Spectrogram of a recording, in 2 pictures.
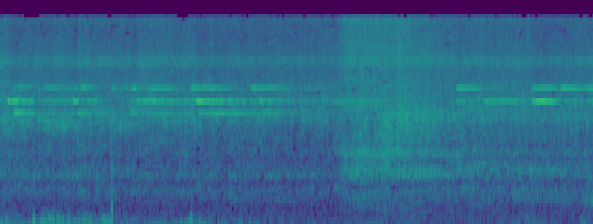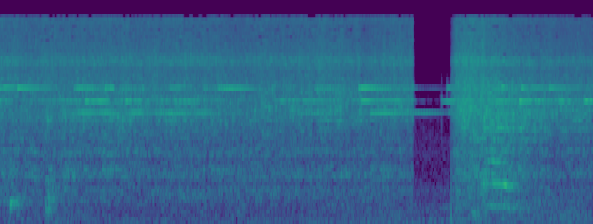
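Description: Eggplant omelette frying in shallow oil in a stainless steel pan: a steady sizzle, with faint high thin tones coming and going over it. The sound drops out for a moment about ten seconds in.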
